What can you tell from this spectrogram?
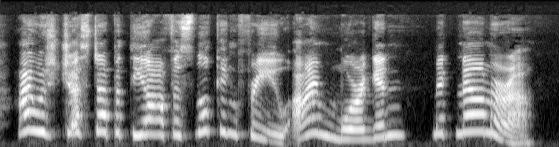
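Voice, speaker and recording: In a put-on character voice, a woman squeaks out her lines with extremely high pitch and an enthusiastic tone, the sound dry and close with no echo. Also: moderate pace. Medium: read story. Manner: bright, enthusiastic.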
